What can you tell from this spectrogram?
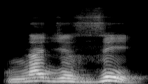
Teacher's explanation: زی پتلا پڑھنا ہے، سیٹی نکلے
